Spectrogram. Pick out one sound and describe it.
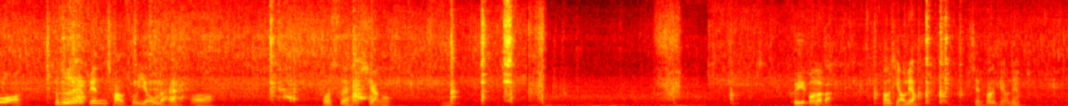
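A metal spatula scrapes and clatters in a pan.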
